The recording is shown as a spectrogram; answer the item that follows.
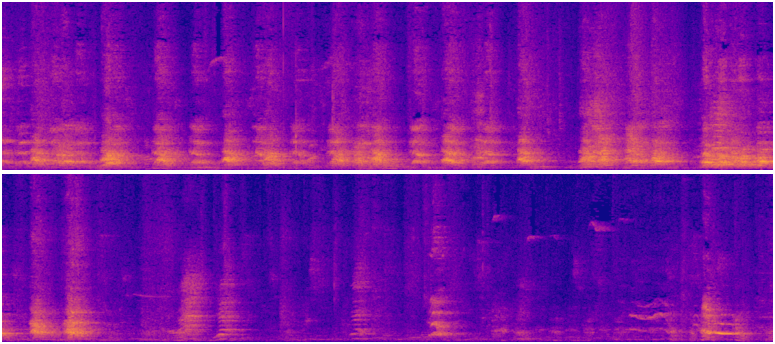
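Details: Phu Quoc Ridgeback barking in quick, sharp, irregular bursts, roughly forty-five per minute, loud for the first eleven seconds, then sparser and quieter barks, with faint voices in the background.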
